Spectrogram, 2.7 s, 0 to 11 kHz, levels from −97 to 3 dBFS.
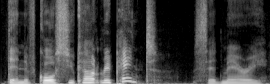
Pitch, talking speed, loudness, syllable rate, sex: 185 Hz, 180 wpm, -18 LUFS, 5.0 syllables/s, female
